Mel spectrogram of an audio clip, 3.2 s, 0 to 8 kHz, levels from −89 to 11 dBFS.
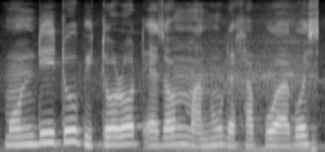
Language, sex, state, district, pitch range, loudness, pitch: Assamese, male, Assam, Sonitpur, 145-170 Hz, -12 LUFS, 155 Hz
